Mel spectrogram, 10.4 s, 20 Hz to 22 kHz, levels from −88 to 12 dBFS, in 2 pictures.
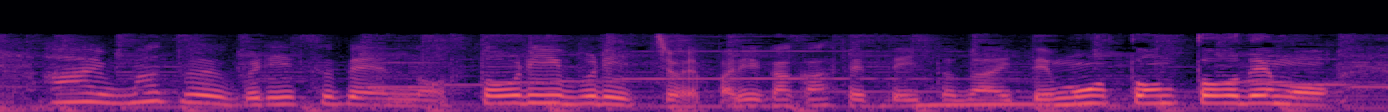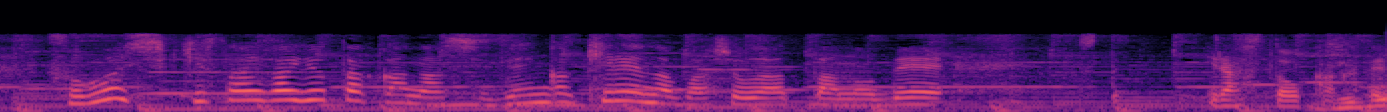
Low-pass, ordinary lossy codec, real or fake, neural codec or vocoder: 7.2 kHz; none; real; none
